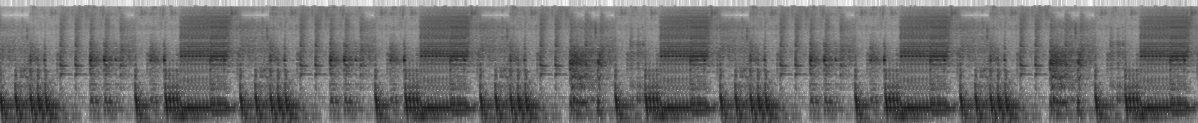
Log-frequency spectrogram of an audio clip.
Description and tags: cooking indrustrial music loop Mastering
I recorded cooking sounds and used Yellofier.
Edited: Adobe + FXs
cinematic, indrustrial-music, Melody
